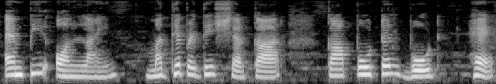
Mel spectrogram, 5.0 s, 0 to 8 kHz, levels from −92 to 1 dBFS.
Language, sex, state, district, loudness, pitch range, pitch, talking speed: Hindi, female, Madhya Pradesh, Dhar, -16 LUFS, 180-235 Hz, 210 Hz, 110 wpm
